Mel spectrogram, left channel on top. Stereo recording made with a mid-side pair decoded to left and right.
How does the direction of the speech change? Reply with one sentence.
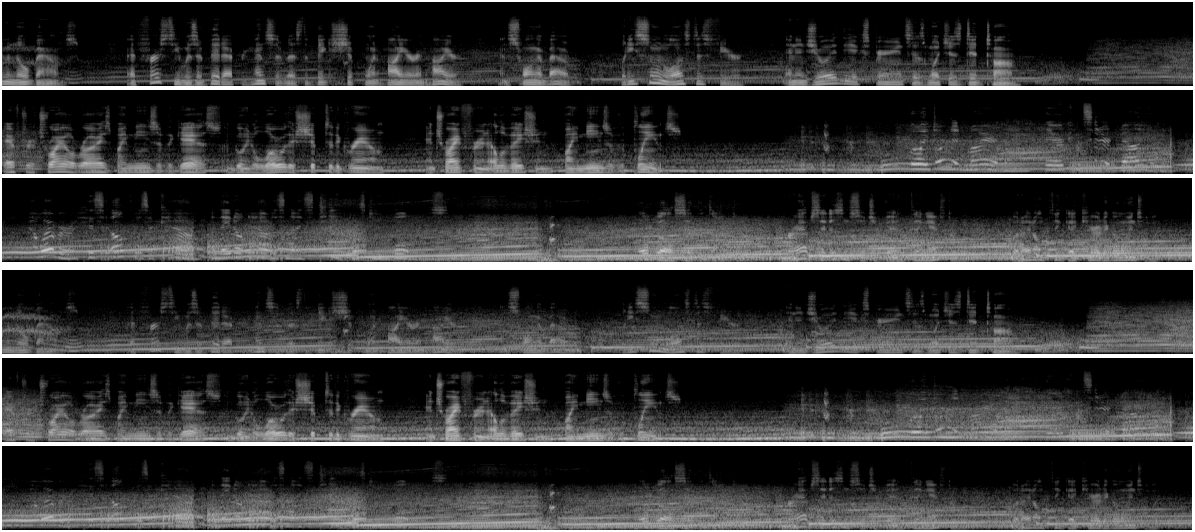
In this clip you hear the speech move from left to right and back again.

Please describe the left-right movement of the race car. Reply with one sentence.
You can hear the race car move from right to left.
